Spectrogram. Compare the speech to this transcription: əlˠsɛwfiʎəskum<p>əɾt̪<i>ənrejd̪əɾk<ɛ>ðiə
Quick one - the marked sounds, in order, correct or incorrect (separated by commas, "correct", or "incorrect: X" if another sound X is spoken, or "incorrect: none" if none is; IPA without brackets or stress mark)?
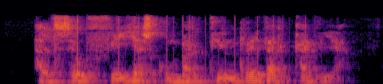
incorrect: b, correct, incorrect: a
